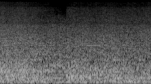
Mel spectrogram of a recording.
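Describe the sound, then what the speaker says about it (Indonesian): Turbulent ocean waves churning in heavy seas, a steady, loud broadband roar of surf with no break and no voices. "Tapi mari kita lewati gelombang yang bergejolak ini dulu."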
